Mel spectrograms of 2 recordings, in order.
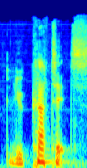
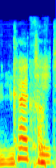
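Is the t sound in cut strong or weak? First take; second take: weak; strong. First: The t in cut is soft and weak. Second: The t in cut is strong and clear.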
